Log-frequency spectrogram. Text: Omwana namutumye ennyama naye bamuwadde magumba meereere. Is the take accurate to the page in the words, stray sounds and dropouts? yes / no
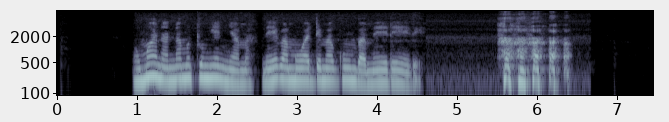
no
